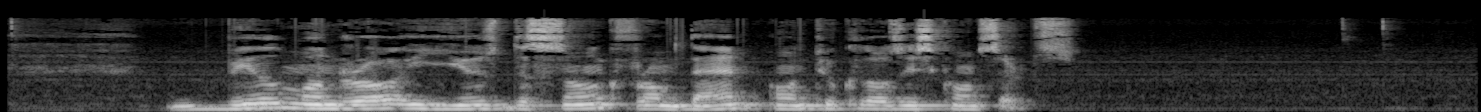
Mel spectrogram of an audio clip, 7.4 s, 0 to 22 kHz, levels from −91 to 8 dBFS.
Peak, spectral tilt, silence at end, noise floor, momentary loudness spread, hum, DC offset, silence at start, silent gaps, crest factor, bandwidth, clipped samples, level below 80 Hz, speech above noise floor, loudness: 0 dBFS; -4.5 dB/octave; 2.05 s; -60 dBFS; 12 LU; none; under 0.1%; 0.85 s; none; 18 dB; 11.5 kHz; under 0.1%; -54 dBFS; 45 dB; -16 LUFS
